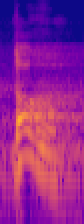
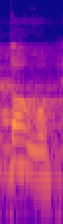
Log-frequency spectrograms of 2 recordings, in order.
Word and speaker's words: Dogu: ¿Qué se pronuncia? Dogu. Laura Dogu.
